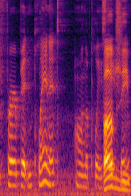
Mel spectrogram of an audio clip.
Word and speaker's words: Bubsy: Next, we have Bubsby 3D, aka Bubsby 3D Forbidden Planet, on the PlayStation. Bubsy, bro, not Bubsby.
